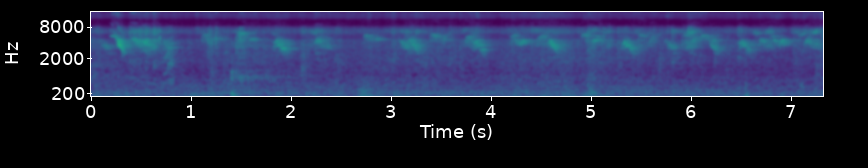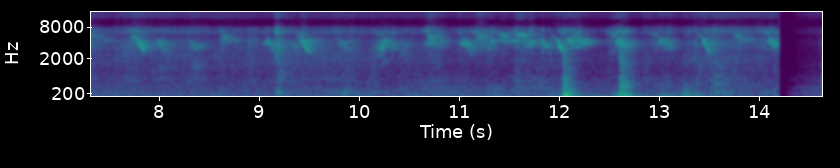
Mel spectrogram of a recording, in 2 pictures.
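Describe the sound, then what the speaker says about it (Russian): Many small birds chirp and twitter continuously among boxes at a shop in Niš, Serbia, a busy overlapping chorus of high tweets heard from moderately close, with a louder thump near the end. "Такое чириканье раздается."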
